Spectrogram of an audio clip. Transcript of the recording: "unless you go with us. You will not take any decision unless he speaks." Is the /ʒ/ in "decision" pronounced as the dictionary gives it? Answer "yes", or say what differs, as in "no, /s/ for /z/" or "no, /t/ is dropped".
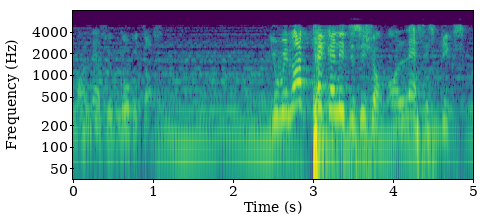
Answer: no, /ʃ/ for /ʒ/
